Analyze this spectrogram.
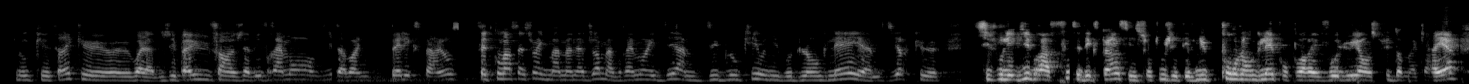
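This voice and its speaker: A woman with an ordinary speaking voice talks at a fairly quick pace in a fairly high pitch, her intonation fairly even and her loudness swinging widely. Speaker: restaurant manager. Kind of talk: interview.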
